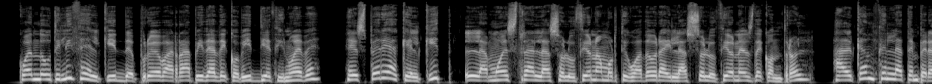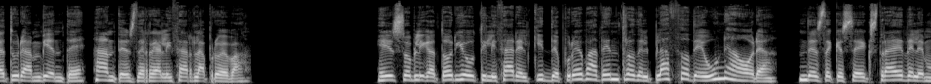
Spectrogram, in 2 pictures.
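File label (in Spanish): e-learning, Spain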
